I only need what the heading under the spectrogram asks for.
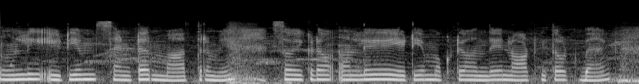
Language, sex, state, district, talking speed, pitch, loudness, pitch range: Telugu, female, Andhra Pradesh, Krishna, 180 wpm, 215 Hz, -15 LUFS, 200-225 Hz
